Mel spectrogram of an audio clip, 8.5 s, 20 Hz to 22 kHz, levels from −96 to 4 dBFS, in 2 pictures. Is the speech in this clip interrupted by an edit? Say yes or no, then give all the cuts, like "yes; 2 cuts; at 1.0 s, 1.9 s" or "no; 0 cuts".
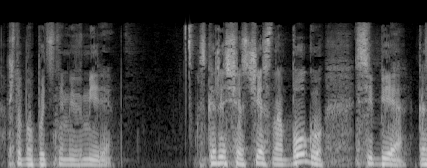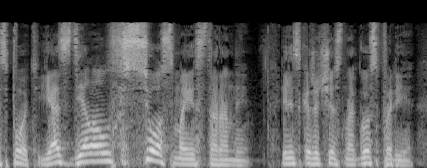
yes; 2 cuts; at 4.1 s, 7.0 s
